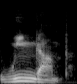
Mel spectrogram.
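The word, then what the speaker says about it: Guingamp: Matt, for your reference, it's Wingamp, I believe, is how it's pronounced. I heard that one time on another podcast. So for future reference, and that may be incorrect too, but at least it's a little bit closer.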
